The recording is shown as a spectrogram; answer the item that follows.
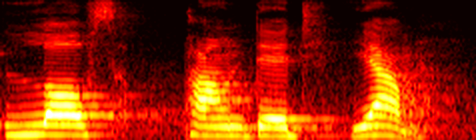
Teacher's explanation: The emphatic stress is on pounded.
